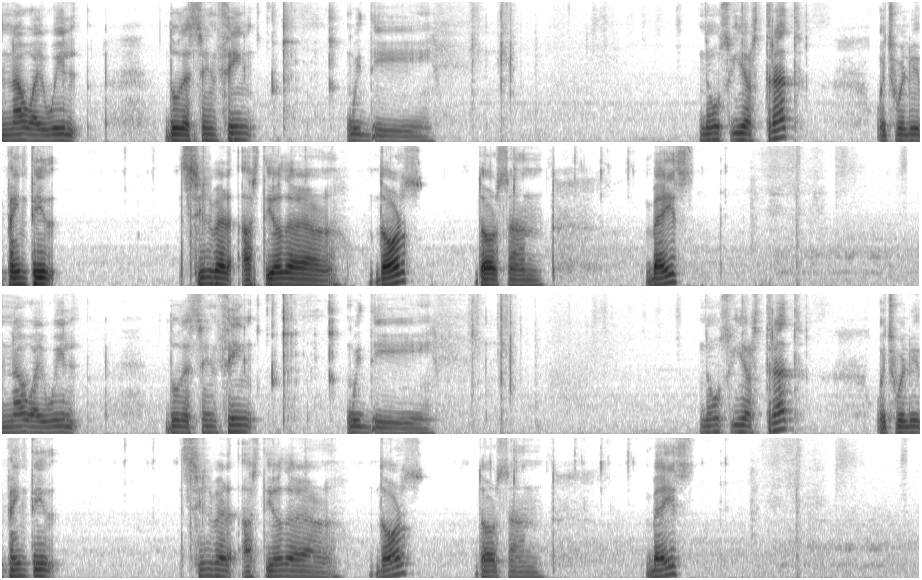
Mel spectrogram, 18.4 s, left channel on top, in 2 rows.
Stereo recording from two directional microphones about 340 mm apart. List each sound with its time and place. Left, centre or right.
0.0 s speech: centre
4.6 s typing: centre
6.9 s speech: left
10.9 s speech: centre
